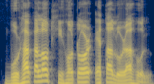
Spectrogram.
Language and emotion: Assamese, neutral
